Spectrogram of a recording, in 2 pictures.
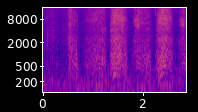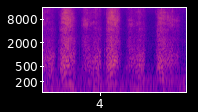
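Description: Fingertips slide the metal or plastic pull of the white zipper up and down on a black Batman-print zip-up hoodie of soft cotton/fleece fabric worn on the body, rubbing along the zipper teeth and the fabric. Four soft, raspy zipping strokes come at a steady pace of about one per second, each a brief bright rasp over a faint low hum.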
